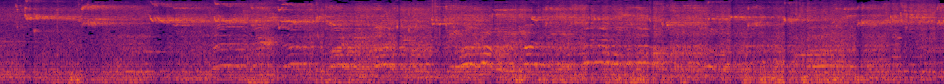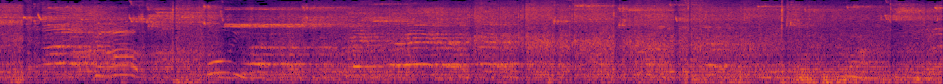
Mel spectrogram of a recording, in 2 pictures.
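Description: Basketball game in a large, echoing indoor hall: the ball bouncing on the wooden court, sneakers squeaking, and overlapping shouts and chatter from players and spectators.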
